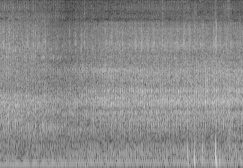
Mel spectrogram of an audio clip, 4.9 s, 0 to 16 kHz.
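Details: BMW 116d N47 diesel idling; clatter with light metallic rattle and a few sharp ticks; owner suspects timing chain, unconfirmed; rattle at idle.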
